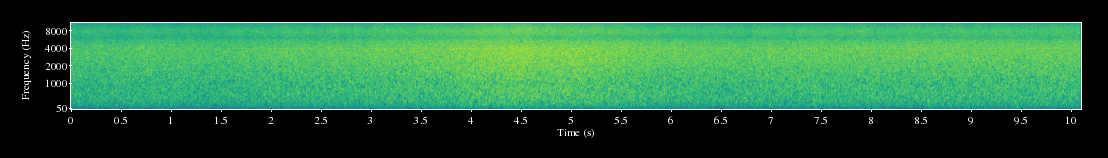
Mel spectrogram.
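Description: Film sound effect of rushing wind, an even hiss that swells about four seconds in and then eases back.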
